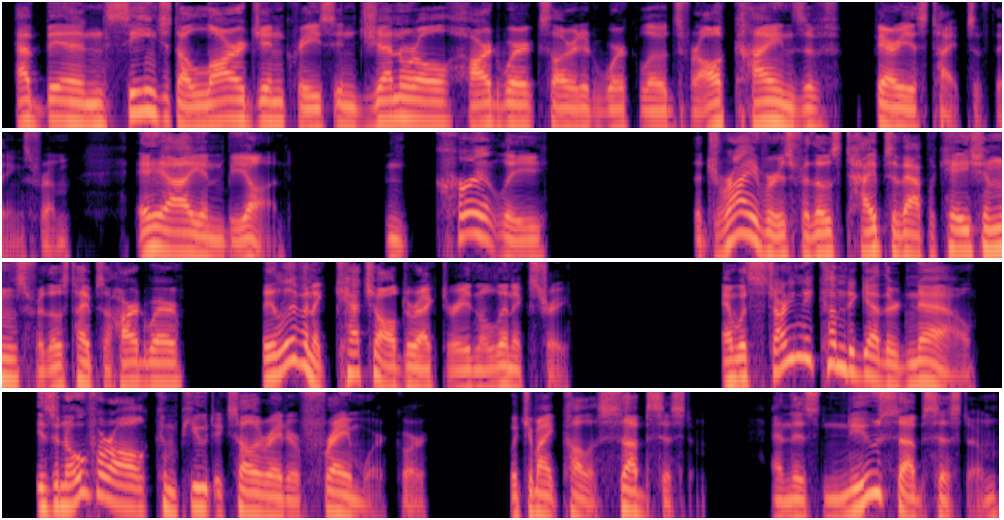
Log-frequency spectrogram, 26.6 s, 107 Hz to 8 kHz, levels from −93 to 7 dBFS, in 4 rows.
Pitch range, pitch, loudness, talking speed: 105-140 Hz, 125 Hz, -19 LUFS, 165 wpm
